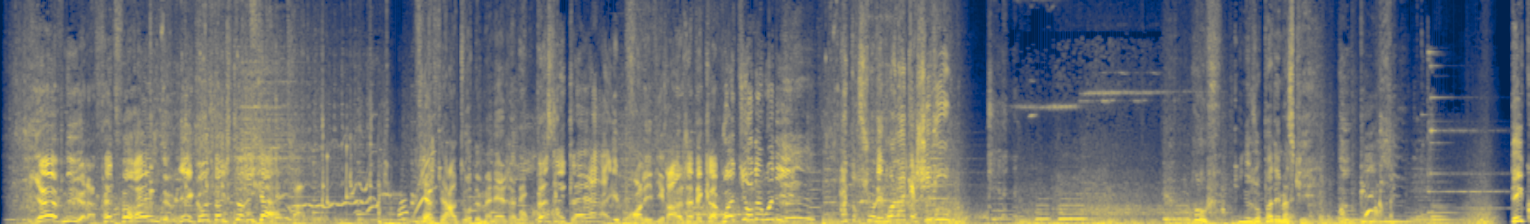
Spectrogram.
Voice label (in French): H FR PUB; Lego ToyStory 4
